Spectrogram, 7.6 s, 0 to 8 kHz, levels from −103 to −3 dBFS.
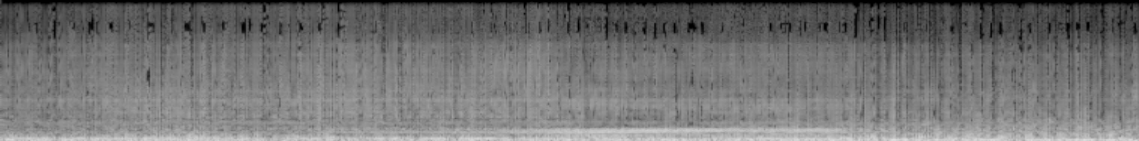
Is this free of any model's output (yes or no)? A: no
